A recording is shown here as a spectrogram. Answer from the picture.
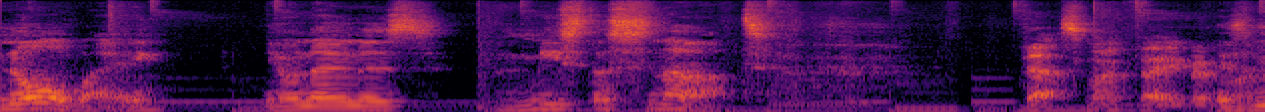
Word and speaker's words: Snart: Snart. That's my favourite Is one. Mr. Snart your favourite one? Is Yeah. that S-N-A-R-T? It's spelt exactly how it sounds.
